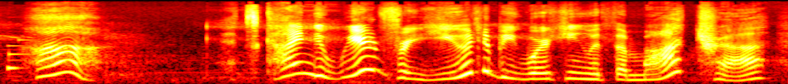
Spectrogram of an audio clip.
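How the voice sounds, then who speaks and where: A woman's voice: sits high, huge pitch swings, moderate pace, background noise. A woman voicing a small, childlike fairy companion in a video game, perky, cheeky and exclamatory. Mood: curious, teasing. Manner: exclamatory, teasing.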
